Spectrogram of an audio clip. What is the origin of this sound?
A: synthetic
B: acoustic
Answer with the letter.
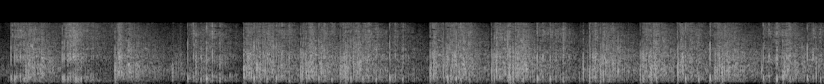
A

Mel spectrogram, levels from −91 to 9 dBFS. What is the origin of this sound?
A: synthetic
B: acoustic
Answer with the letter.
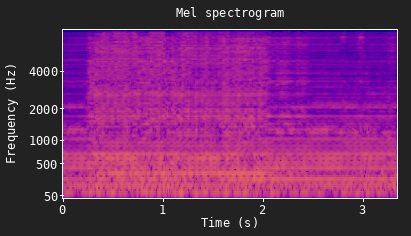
A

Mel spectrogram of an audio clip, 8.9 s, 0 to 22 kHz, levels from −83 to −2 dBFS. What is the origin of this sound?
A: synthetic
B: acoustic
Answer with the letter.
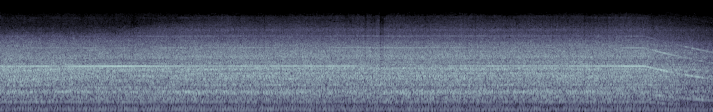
B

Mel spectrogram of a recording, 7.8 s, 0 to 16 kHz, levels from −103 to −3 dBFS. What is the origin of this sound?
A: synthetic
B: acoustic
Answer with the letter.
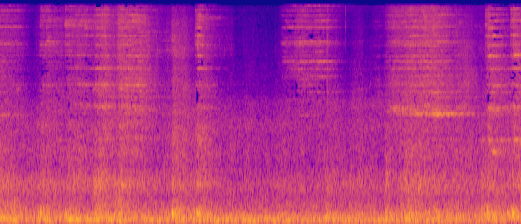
B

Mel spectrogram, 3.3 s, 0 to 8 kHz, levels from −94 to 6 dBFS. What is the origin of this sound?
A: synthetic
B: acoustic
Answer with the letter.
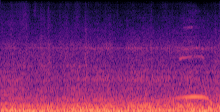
A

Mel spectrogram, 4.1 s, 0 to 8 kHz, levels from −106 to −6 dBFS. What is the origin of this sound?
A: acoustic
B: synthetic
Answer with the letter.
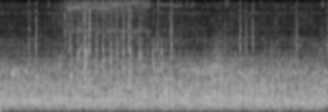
B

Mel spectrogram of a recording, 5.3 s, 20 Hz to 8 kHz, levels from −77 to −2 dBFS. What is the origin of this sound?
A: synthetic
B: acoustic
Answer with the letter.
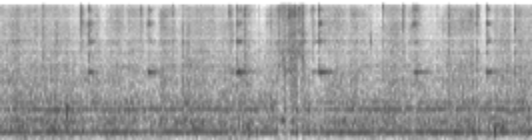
A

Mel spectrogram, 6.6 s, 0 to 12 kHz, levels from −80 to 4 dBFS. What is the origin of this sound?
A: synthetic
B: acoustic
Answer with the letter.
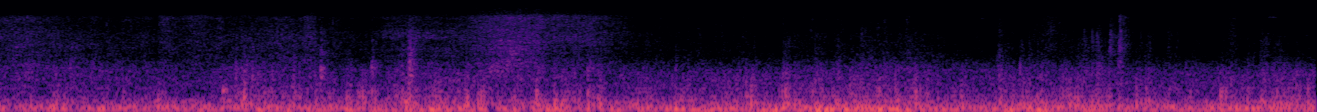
B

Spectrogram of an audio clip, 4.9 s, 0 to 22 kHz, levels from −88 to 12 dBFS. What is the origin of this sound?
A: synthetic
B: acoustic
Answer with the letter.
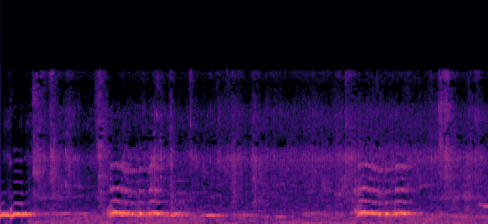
B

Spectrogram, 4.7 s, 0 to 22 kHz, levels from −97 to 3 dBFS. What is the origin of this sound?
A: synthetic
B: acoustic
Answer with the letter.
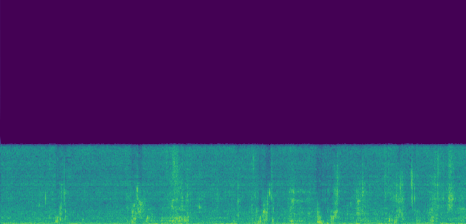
A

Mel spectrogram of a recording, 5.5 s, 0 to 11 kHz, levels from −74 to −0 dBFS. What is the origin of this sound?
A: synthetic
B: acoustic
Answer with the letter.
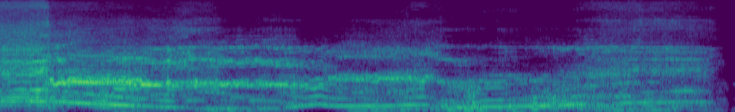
A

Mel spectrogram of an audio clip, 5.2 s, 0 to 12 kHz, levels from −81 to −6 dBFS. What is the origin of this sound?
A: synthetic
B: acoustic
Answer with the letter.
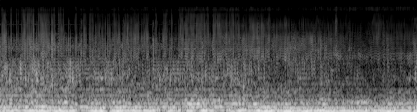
A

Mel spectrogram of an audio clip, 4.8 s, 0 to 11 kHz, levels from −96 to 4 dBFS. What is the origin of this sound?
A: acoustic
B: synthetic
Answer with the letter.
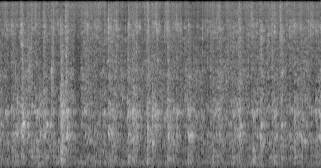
B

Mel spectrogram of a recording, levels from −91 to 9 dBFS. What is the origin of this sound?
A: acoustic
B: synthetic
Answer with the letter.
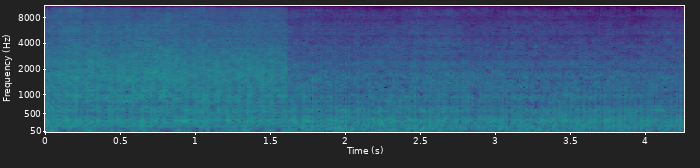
B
